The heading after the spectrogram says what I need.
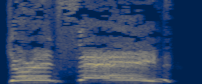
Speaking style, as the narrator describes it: Ozzy screamed

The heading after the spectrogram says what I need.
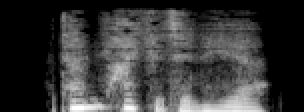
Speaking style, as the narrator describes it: Jimmy whispered

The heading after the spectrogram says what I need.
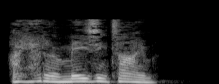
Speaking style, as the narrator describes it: she whispers

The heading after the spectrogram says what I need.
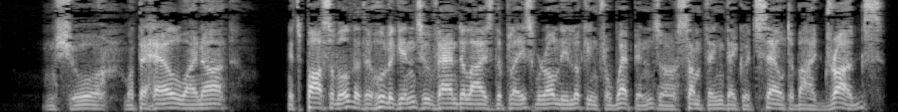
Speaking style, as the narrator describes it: he said bitterly

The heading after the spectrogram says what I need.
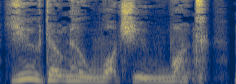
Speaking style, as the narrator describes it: Mum dismissed with a snort

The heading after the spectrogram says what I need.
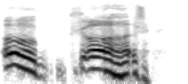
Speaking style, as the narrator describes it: He groaned, his face pressed into the pallet of furs

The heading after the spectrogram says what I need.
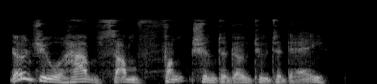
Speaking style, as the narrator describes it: I said irritably

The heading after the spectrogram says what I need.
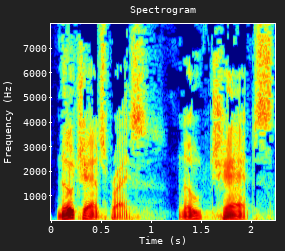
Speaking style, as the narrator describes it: the sniper replied

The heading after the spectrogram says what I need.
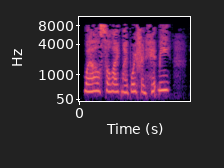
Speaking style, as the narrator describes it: she said softly

